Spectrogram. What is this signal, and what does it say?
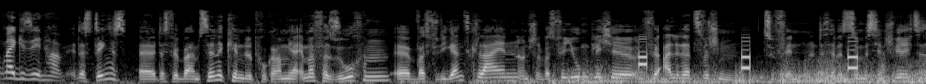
DTMF, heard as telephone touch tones, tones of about 100 ms. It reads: 0 5 5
